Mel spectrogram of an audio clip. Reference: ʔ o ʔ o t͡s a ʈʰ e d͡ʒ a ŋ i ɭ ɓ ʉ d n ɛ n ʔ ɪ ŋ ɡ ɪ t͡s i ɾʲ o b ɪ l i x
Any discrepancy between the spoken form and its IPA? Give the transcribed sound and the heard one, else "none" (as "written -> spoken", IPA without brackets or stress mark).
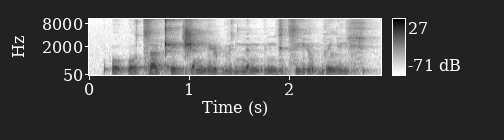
none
